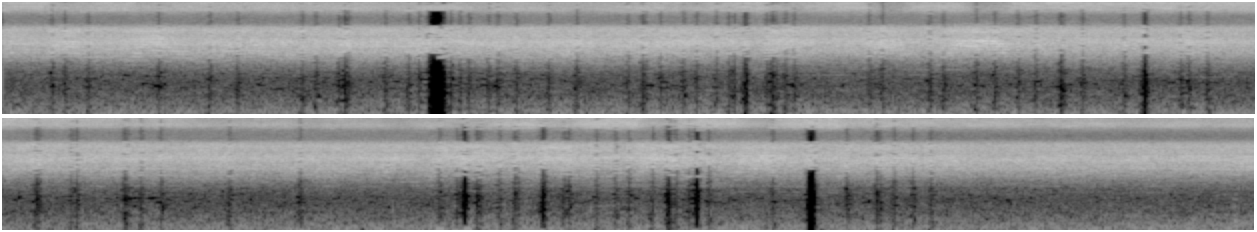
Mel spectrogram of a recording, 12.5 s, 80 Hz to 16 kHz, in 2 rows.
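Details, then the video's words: Midsummer chorus of Korean cicadas in a green forest amid a heatwave, 25 July 2024. A steady, shrill, sizzling drone fills the whole stretch without pause, with a faint click or two beneath. "Korean cicadas, a chorus in a midsummer green forest | 한국 매미들의 한여름 초록 숲속의 합창"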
